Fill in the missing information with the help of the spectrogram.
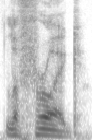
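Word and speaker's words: Laphroaig: Lafroig.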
